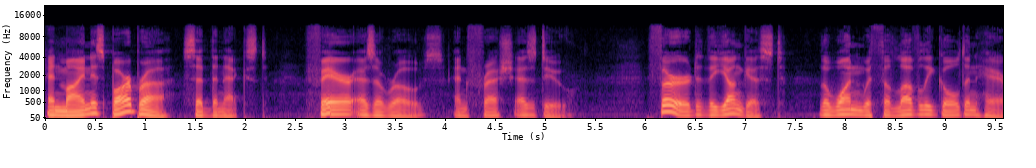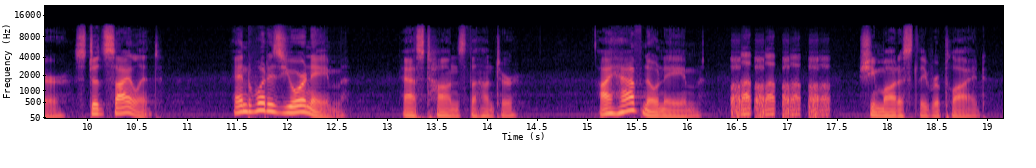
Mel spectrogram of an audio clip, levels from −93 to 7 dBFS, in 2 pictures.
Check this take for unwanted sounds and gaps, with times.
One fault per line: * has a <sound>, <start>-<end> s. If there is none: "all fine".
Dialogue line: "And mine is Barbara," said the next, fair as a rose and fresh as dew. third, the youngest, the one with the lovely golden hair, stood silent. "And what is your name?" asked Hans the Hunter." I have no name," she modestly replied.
* has a laugh, 16.4-17.4 s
